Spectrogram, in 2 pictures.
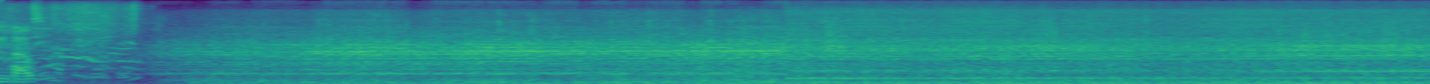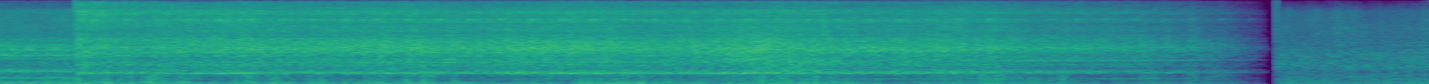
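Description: Wind rushes loudly past a fast-moving bicycle.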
